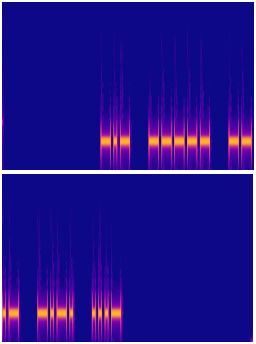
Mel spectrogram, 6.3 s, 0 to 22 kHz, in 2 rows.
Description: Morse code, heard as a keyed tone, about 30 wpm, spaced as for 22 wpm, 700 Hz. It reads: K0QCV
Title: USA Call Signs - 5 Characters - 2x Character Spacing - 30wpm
